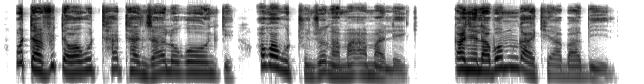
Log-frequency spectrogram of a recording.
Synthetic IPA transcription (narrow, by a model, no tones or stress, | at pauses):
ud̥ʱavid̥ʱawaɣutʰatʰand͡ʒʱalɔɣɔŋkʼɛ | ɔɣwaɣutʰund͡ʒʱwɛŋamaːmalḛkʰi̥ | ɣaɲɛlaβom̩ɣakʰiaβaβiːli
